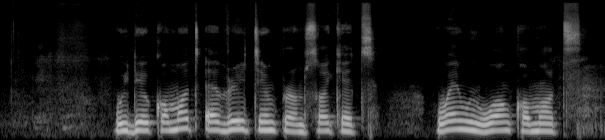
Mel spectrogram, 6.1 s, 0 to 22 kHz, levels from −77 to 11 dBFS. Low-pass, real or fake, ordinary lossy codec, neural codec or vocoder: none; fake; none; autoencoder, 48 kHz, 128 numbers a frame, DAC-VAE, trained on Japanese speech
